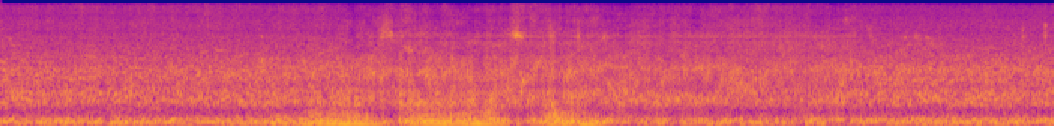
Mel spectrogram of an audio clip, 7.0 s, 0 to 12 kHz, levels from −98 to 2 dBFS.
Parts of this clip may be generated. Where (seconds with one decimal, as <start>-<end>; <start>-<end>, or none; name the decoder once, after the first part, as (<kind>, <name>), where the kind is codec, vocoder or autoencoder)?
2.3-5.7 (codec, HILCodec)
